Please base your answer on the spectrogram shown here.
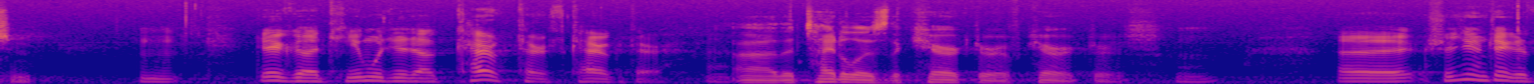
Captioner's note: speaking in Chinese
